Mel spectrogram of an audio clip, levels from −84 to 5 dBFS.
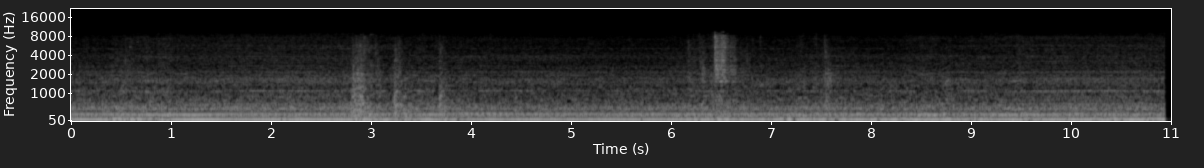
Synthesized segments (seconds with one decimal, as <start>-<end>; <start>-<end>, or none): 0.4-1.0; 7.1-11.0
